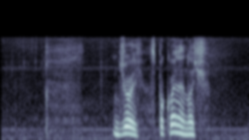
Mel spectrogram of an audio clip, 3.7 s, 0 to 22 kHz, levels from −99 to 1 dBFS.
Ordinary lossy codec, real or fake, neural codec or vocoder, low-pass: none; fake; codec, 16 kHz, 16 kbps, FunCodec, trained on Chinese and English, 50 frames a second; 7.2 kHz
